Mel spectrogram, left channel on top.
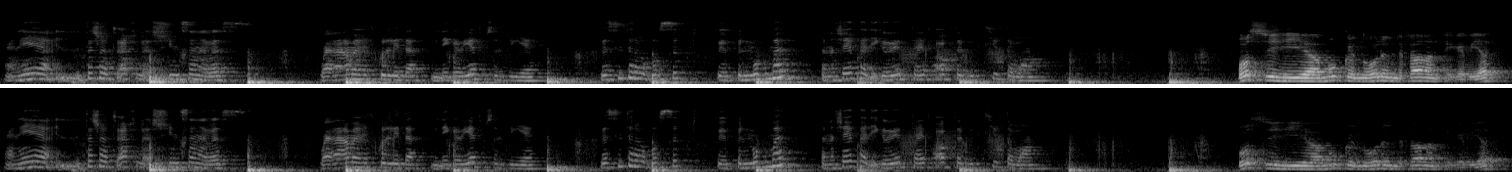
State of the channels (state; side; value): quieter; right; 5.0 dB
